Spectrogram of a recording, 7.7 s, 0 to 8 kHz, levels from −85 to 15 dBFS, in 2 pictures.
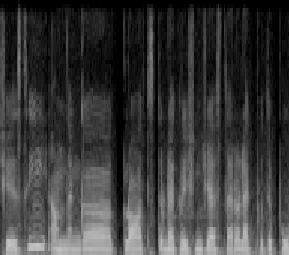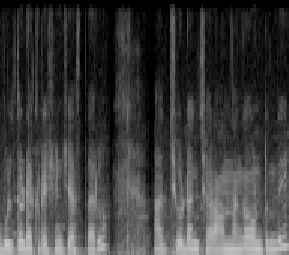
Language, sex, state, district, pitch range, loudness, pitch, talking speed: Telugu, female, Telangana, Nalgonda, 205-220 Hz, -16 LUFS, 215 Hz, 110 wpm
